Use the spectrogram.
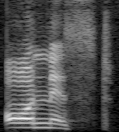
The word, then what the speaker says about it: honest: It's never about, see there is a mute sound of H, honest. Honest, when we say H sound is muted.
